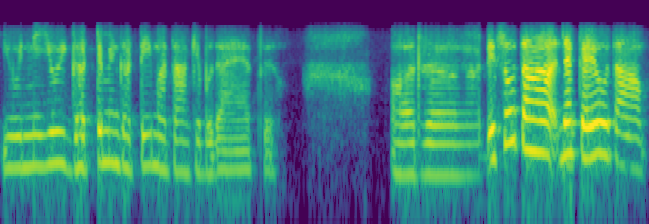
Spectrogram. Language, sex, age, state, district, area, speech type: Sindhi, female, 45-60, Uttar Pradesh, Lucknow, urban, conversation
